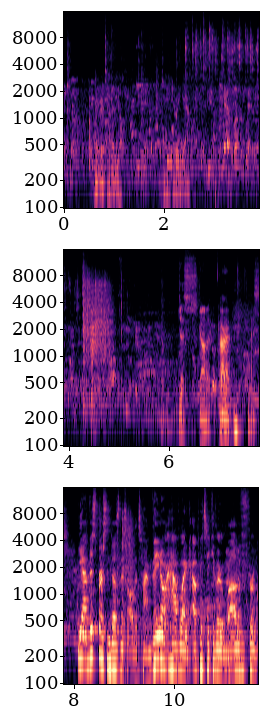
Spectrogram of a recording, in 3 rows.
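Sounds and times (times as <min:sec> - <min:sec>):
speech: 0:00.6 - 0:01.3, 0:02.0 - 0:02.7, 0:06.2 - 0:11.6
dice tumbling across a surface: 0:02.2 - 0:04.8.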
